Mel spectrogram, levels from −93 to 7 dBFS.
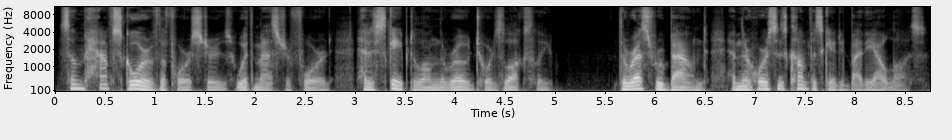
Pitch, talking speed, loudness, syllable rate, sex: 110 Hz, 185 wpm, -18 LUFS, 5.6 syllables/s, male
